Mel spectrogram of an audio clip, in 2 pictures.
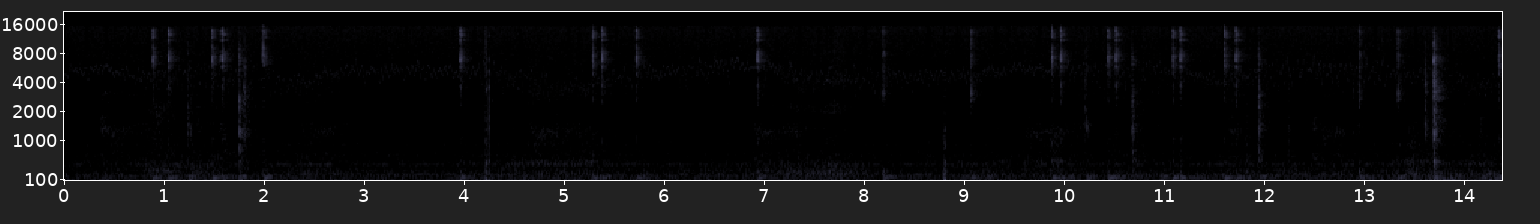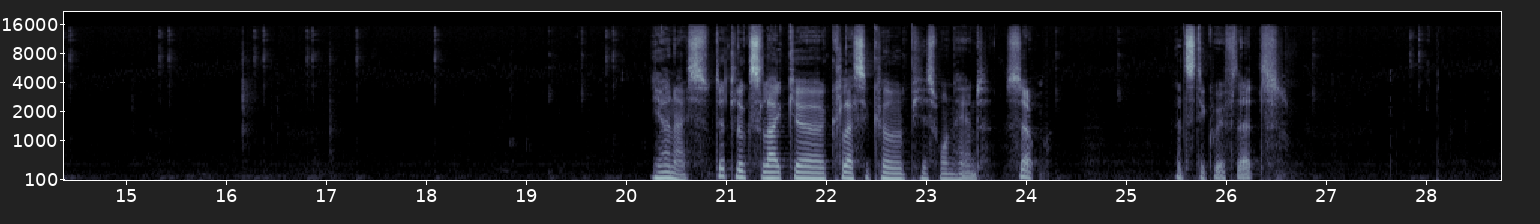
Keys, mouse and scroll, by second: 0.8 click, 1.4 shift+click, 1.9 click, 5.2 click, 5.7 click, 7.3-8.1 scroll down 2, 8.1-9.8 middle drag, 9.8 click, 10.4 shift+click, 11.0 shift+click, 11.6 shift+click, 12.9 middle click, 13.6 r, 15.3 click, 16.2 click, 16.8 shift+click, 18.8 scroll down 2, 19.2 middle click, 19.8 click, 20.1-20.5 scroll down 2, 20.5-23.3 middle drag, 23.3-23.9 scroll up 5, 23.9 scroll down 3, 24.2 middle click, 25.2-25.6 scroll down 2, 25.6 click, 26.0-27.8 middle drag, 27.8 click, 28.5-28.7 scroll up 5.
